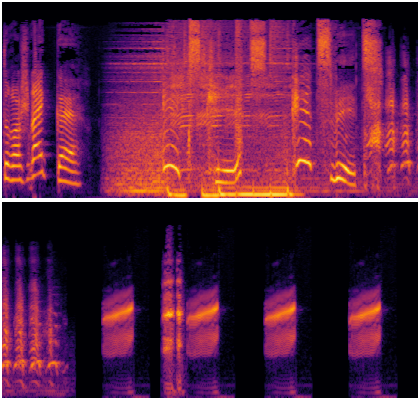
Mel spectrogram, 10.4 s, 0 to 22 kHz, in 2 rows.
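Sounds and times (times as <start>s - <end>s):
speech: 0.0s - 1.1s, 2.0s - 5.7s
laughter: 4.5s - 6.1s
frog croaking: 6.5s - 9.0s, 9.6s - 10.1s.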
